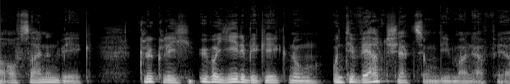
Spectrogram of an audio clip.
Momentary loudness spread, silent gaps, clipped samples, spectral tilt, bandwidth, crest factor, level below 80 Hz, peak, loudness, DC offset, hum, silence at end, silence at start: 10 LU; none; under 0.1%; -6.5 dB/octave; 15 kHz; 18 dB; -38 dBFS; -4 dBFS; -21 LUFS; under 0.1%; none; 0 s; 0 s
